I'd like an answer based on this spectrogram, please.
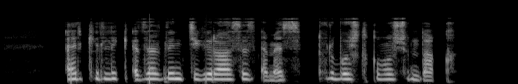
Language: Uyghur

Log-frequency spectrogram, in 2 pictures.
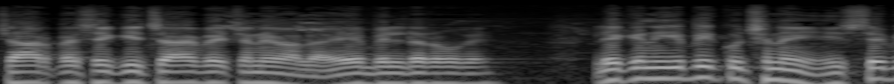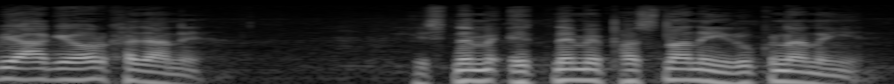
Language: Hindi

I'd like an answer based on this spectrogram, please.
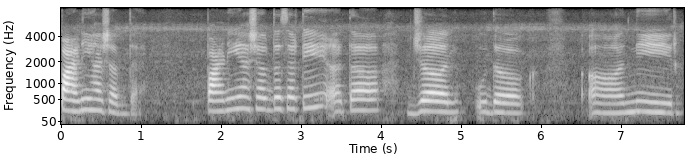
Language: Marathi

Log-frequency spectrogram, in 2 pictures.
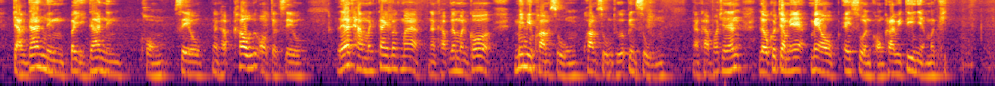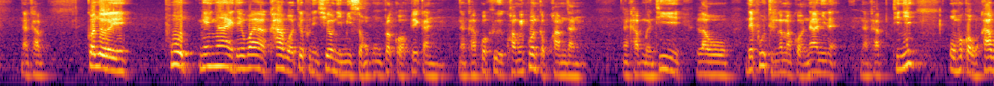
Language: Thai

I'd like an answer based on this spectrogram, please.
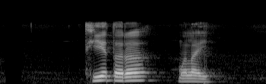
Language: Nepali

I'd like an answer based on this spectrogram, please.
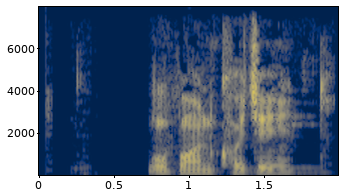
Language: Kalkoti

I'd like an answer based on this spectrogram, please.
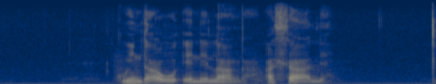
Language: Xhosa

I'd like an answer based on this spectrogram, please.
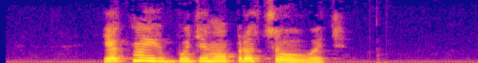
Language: Belarusian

